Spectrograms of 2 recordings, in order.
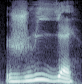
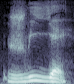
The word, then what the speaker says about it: juillet: Juillet. Juillet. Don't pronounce this final T, E-T here at the end. E. Juillet. Juillet.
